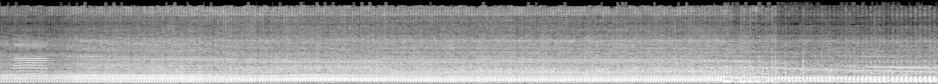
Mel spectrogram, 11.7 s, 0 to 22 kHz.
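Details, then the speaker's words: Lincoln Weldanpower AC/DC 225 welder, idle screws adjusted to cure occasional backfire when dropping to low idle: steady, even run that drops smoothly to a lower, still regular idle near nine seconds, with no popping or backfire. "Idle's good now. It had a little, like, sometimes it would backfire when going to low idle, but I've adjusted the idle screws to seemingly perfect. As you can hear, it idles right down."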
